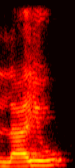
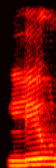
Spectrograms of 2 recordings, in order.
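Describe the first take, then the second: First: The vowel is long, rhyming with five. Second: The vowel is short, rhyming with give. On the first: The speaker calls it right. "त्याला आपण लाईव्ह असं म्हणतो कारण तो adjective म्हणून आलेला आहे" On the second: The speaker calls it wrong. "लिव्ह न म्हणता"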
